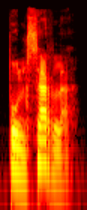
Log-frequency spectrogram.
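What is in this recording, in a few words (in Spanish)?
"PULSARLA", Spanish; mekanta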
